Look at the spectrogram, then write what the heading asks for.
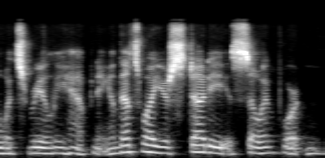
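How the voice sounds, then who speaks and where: A woman's very deep, low-pitched voice, somewhat breathy, with ordinary pitch variation. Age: 70s. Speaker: public speaker on racism. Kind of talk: community discussion.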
